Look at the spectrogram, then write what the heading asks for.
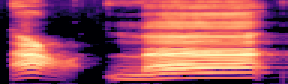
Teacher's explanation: make sure the first is the hamza then is the ain so first from the bottom of the throat and then middle of the throat so shift the gear very quickly because they're both quite near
